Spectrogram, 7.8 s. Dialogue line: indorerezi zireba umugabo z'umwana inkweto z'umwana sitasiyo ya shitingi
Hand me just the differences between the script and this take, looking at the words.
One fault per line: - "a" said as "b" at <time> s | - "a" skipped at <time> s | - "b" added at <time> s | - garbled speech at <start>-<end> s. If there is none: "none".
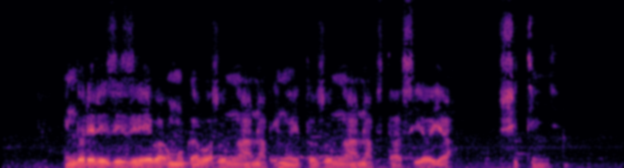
none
